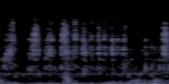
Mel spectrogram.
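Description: Faint scratching of a pen stylus on a graphics tablet: a quick run of short strokes, about three or four a second, as brush strokes are laid down in a digital painting.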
